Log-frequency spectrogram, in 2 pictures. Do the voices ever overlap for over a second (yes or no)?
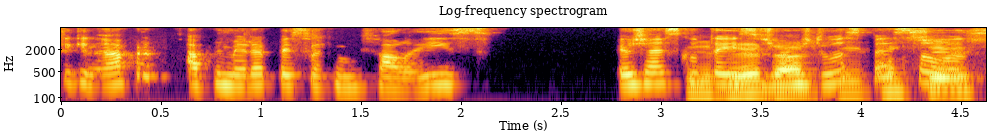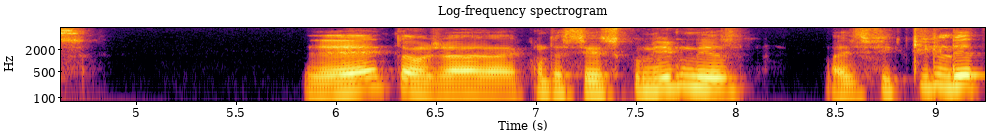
yes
